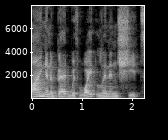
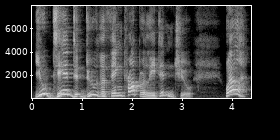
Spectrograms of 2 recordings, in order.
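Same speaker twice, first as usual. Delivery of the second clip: higher, gently amused headmaster voice; kindly old headmaster; 10 semitones higher, 3 dB louder than usual. Acted. Dumbledore calming Harry in the hospital wing, gently amused. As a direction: soothe the boy like a kindly wise old wizard.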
